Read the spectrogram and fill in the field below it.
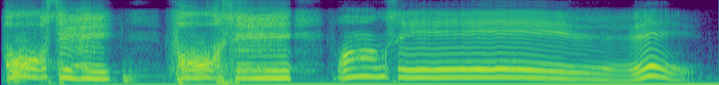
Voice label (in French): francais hey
